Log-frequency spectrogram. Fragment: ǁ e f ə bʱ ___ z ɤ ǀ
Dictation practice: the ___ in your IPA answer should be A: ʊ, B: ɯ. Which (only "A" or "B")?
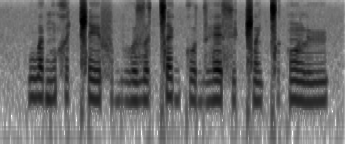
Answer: A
